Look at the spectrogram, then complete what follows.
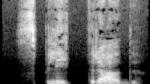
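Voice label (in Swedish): "splittrad", Swedish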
